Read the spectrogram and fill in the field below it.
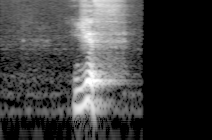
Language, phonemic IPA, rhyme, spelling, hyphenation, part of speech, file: Dutch, /jʏf/, -ʏf, juf, juf, noun, Nl-juf.ogg
- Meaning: female teacher, school mistress (female teacher at a primary school, nursery school or kindergarten)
